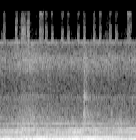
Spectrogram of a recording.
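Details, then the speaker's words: Washing machine going into the spin cycle, drum starting to wind back down: a steady motor hum whose smooth tone drops as the drum slows, no knocking or grinding; normal spin wind-down. "See how it starts slow and winds up? Same thing when it starts winding back down. It'll start to hear it wind down."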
